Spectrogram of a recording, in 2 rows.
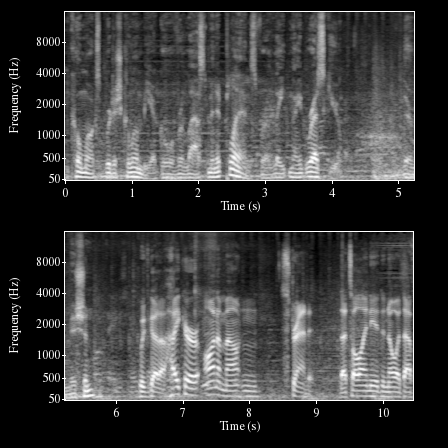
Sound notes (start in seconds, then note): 4.4 voiceover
